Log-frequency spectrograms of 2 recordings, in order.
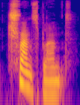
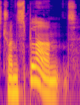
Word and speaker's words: transplant: both nouns and verbs we stress the first syllable in a noun and the second in a verb so the noun is transplant so a heart transplant but with a verb it's transplant so the doctor transplants hearts and here you can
